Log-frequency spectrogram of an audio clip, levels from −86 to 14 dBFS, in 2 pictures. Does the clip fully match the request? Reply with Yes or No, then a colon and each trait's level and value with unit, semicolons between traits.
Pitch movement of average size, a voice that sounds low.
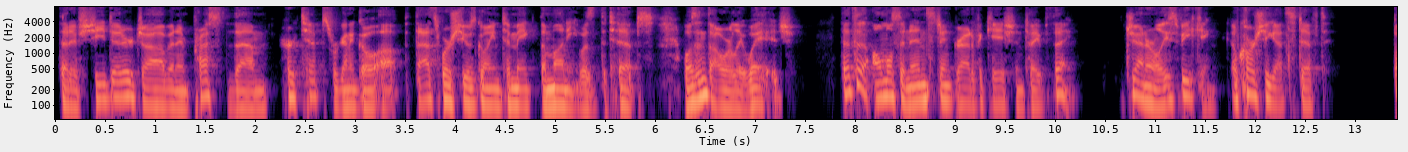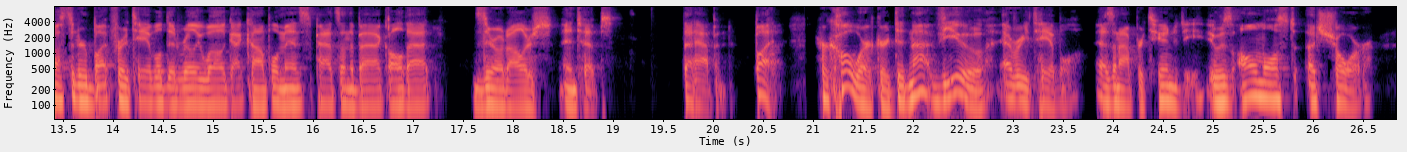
Yes: average, 3.7 semitones; low, 110 Hz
